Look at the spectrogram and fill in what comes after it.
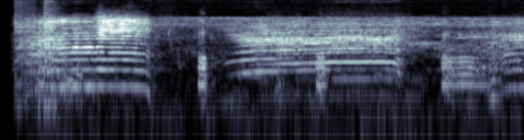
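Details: Goat bleating: three loud, wavering, nasal bleats, the first about a second long, the second longer and steadier, the third cut off at the end, with short pauses and a faint click between them.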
